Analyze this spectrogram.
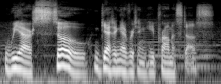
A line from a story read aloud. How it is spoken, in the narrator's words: Hu Yin kind of like sneers and says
